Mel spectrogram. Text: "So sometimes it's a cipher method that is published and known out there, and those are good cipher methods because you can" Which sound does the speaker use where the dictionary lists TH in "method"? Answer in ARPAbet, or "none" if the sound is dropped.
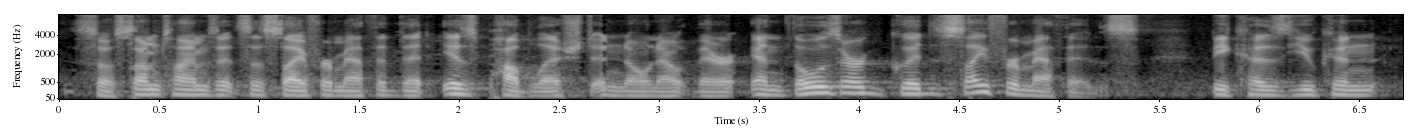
TH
